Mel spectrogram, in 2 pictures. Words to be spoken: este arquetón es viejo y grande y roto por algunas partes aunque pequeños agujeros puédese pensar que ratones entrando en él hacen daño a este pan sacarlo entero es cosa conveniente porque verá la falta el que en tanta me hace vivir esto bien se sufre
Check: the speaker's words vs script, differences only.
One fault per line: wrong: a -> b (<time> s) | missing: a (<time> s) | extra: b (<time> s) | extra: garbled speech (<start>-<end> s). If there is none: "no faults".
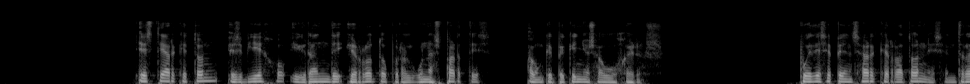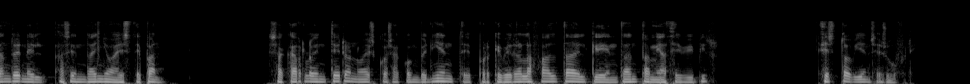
extra: no (13.2 s)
